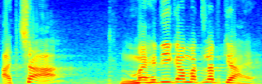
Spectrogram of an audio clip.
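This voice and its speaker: Middle-aged maulana guy, pretty high voice, teaching a workshop and keeps asking the crowd questions. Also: sing-song, takes it slowly, sharp tone, long reverb tail, a little hiss or hum. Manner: quizzes the audience with repeated questions; storytelling with everyday examples. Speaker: Islamic scholar, maulana. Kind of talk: religious workshop lecture to a live audience.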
